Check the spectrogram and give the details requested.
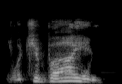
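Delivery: put-on snorting, spitting butcher voice. Describing a game butcher chopping up gnomes, doing the Resident Evil 4 gnome seller voice. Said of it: "he just like snorts and then spits like".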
